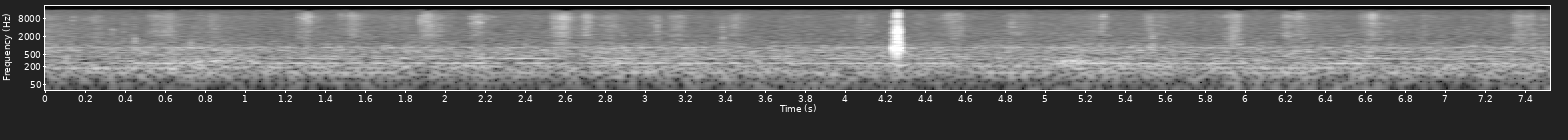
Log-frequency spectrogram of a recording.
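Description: Soft scattered rustles and steps of a young whitetail buck walking through dry grass and leaves, with one sharp click a little past halfway through.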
